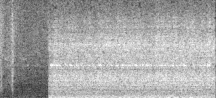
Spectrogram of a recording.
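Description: A vehicle engine running hard and under load, cutting in suddenly about half a second in and then holding steady.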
